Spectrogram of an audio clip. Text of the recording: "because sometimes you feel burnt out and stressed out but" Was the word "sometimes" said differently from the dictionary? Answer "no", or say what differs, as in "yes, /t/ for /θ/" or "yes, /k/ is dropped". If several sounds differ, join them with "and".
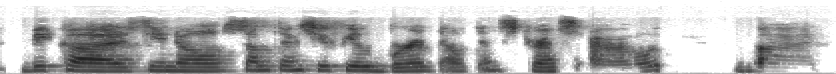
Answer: yes, /s/ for /z/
